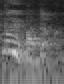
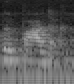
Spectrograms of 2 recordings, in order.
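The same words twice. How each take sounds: First: The stress falls on the first syllable. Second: The stress falls on a later syllable. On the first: The speaker calls it right. "він випадок, бо він випав" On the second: The speaker calls it wrong. "Усім дуже часто хочеться сказати «випадок», але ні"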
